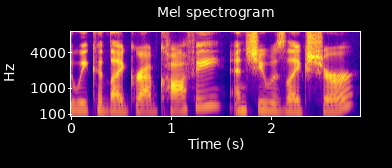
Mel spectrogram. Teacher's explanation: Valley girl. Up talk, filler like. And that rising intonation.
